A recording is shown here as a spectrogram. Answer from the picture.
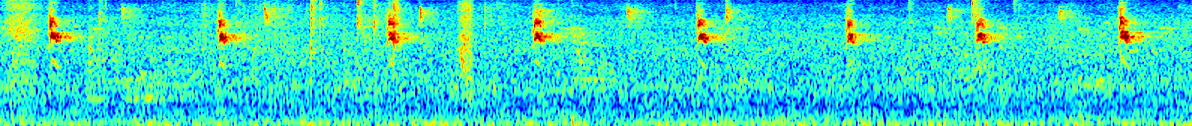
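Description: A bird chirping: a short, high note repeating evenly about once a second, over a low steady rumble.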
